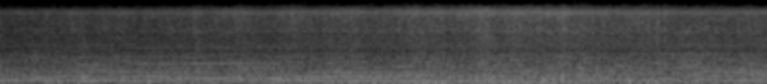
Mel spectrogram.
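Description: Vaporetto water bus under way: a steady engine drone mixed with the rush of water along the hull.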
